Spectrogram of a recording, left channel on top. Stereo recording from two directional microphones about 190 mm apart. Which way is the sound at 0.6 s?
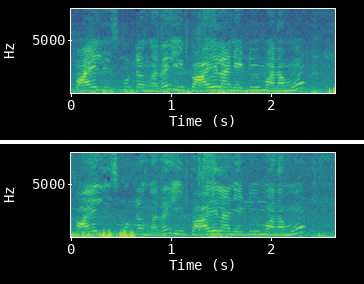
15° left (ahead or behind).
